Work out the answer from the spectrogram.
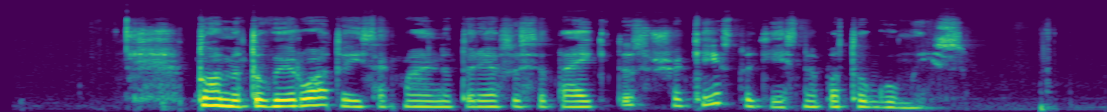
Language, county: Lithuanian, Klaipėda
